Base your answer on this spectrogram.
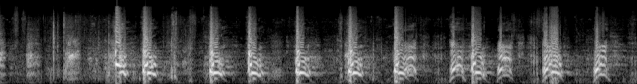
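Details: Noisy Huntaways barking on a Sunday trail walk with three dogs including Sophie; loud sharp barks roughly every half second, steady and insistent, with fainter yips early on.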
